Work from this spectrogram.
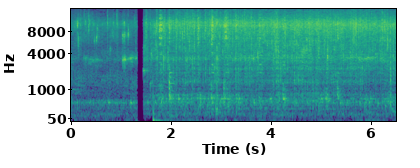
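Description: Onions, curry leaves and green chilies sizzle steadily in a pan for a coconut-milk moru curry, a dense, continuous close-up frying hiss with a brief cut near the start and no talking.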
